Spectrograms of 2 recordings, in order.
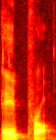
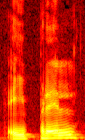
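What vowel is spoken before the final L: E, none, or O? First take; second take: none; E. First: No vowel is heard before the final L. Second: A clear E vowel precedes the final L. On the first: The speaker calls it right. "es como si no hubiera vocal" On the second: The speaker calls it wrong. "Si intentas poner una E"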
